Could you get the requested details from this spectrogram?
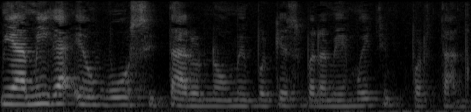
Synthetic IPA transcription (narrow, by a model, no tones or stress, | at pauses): mĩɲɐamiɣɐʔewvowsit̪aɾʊnõmɪpoɾkeesʊ̥paɾamĩɛmũjt̪ʊimpoɾt̪ãnt̪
